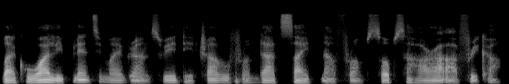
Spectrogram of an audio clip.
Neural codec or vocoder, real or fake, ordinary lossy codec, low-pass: codec, 24 kHz, 0.9 kbps, DualCodec; fake; none; 10.8 kHz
